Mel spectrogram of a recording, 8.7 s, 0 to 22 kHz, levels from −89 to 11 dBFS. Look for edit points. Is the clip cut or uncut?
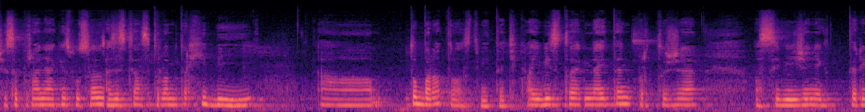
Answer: cut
